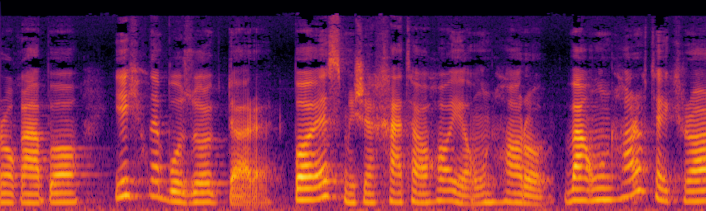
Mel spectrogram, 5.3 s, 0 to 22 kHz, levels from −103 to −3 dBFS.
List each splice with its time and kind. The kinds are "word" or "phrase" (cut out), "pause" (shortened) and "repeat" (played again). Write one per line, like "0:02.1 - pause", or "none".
0:01.1 - word
0:02.1 - pause
0:04.1 - word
